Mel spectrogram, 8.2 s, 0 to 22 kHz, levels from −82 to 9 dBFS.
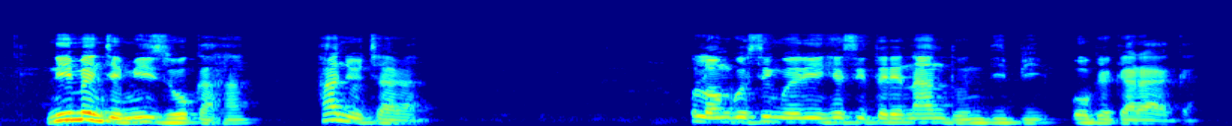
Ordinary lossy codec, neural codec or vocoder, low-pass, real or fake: none; none; 7.2 kHz; real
